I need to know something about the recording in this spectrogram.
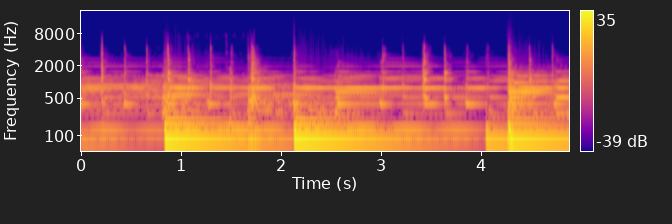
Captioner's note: Car door opens; Song playing over radio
